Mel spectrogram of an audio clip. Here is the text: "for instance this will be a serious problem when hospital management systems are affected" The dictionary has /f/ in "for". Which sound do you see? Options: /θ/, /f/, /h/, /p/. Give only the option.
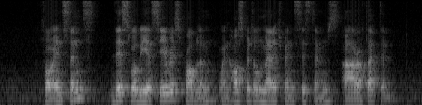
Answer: /f/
